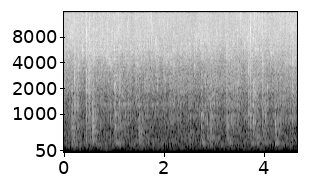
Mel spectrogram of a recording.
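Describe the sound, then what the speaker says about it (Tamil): Cut capsicum sautéing in hot refined oil in a kadai for paneer, a steady close crackling sizzle with occasional scrapes of stirring throughout, no voices. "இந்த குடமிளகா கட் பண்ணியிருக்கிறத போட்டுட்டு அதை வதக்கிக்கணும்"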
